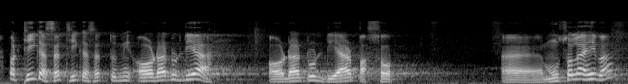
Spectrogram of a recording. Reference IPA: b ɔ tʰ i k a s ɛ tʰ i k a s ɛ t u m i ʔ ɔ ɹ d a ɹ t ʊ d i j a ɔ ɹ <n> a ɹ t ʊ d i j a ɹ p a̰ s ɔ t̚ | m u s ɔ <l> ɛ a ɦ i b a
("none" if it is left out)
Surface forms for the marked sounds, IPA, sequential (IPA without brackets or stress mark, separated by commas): d, l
